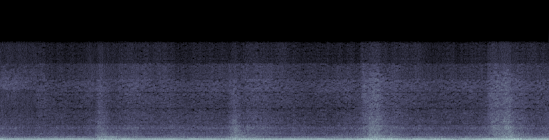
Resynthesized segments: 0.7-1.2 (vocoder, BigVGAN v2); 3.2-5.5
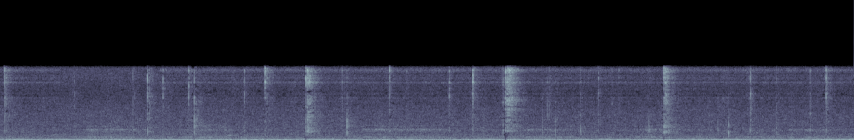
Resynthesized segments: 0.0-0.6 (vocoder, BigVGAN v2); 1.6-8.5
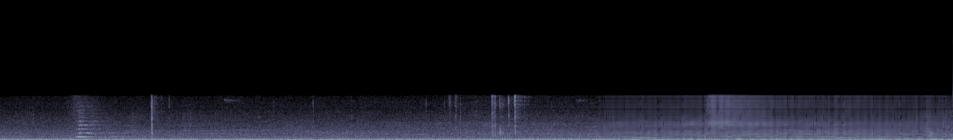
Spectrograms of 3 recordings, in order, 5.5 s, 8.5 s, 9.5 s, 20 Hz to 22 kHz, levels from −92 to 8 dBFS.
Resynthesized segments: 6.0-9.5 (vocoder, BigVGAN v2)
